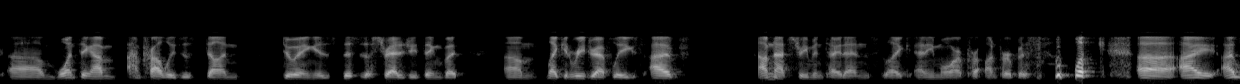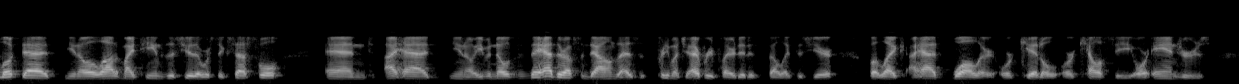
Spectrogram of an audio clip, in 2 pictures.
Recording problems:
phone-call audio; nothing above 3.5 kHz

